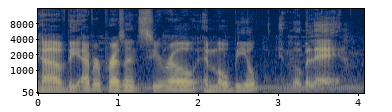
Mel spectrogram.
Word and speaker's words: Immobile: Immobile. It's the Italian, man. You gotta really pronounce the E. You know, Immobile.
